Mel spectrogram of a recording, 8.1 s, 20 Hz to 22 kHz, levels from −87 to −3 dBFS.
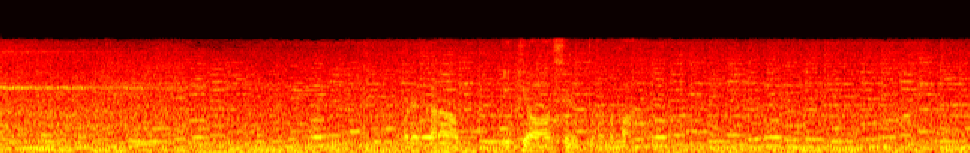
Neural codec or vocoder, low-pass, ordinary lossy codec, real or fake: none; none; none; real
